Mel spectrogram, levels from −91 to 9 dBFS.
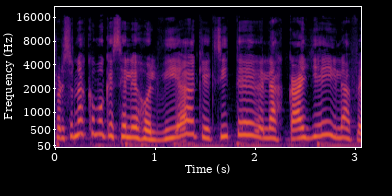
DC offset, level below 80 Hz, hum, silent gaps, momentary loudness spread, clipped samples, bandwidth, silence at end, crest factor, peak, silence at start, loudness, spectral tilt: under 0.1%; -54 dBFS; none; none; 4 LU; under 0.1%; 17 kHz; 0 s; 16 dB; -12 dBFS; 0 s; -28 LUFS; -4 dB/octave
